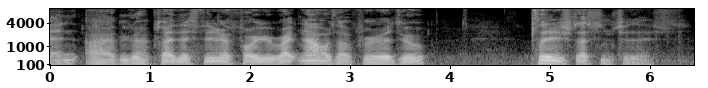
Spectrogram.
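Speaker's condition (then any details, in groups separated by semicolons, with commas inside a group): Tongue cancer; tongue tumor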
